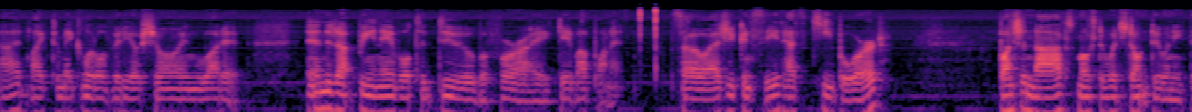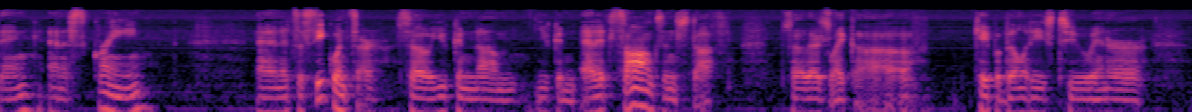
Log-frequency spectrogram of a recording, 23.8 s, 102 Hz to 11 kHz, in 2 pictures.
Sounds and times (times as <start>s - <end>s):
Speech: 0.0s - 9.0s, 10.0s - 13.5s, 14.5s - 23.4s.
